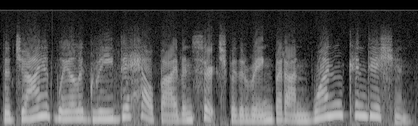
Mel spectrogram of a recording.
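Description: A woman's voice: mid-range voice, lively intonation, normal speed, a little mellow, no room sound. A woman storyteller reading scripted narration for a children's fairy tale. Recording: dull lo-fi soundtrack with music behind. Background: background music.

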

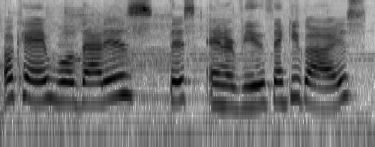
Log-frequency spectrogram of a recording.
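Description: A woman's voice: high-pitched, takes it slowly, music in the background, rough recording. A woman speaking casually as a vlog host and interviewer. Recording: faint background noise.

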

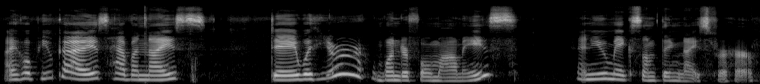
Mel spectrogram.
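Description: Bright-voiced woman reading to children. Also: on the high side, slow. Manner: expressive, explains words simply to children. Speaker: preschool story reader. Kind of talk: read-aloud storytelling for young children.

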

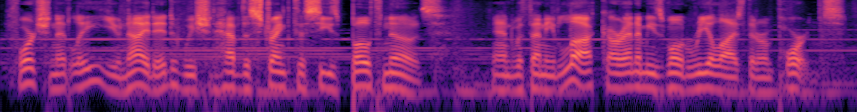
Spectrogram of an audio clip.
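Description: A man acts as a weary but brisk wizard leader in a fantasy audio drama. He lays out plans in a measured, businesslike way at a middling pitch, with music underneath. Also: fairly even intonation, natural voice. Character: brisk, weary male wizard leading a war council. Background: background music.

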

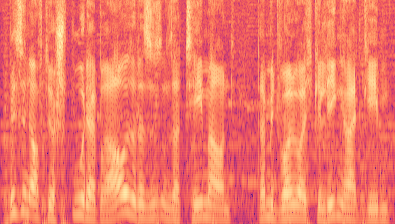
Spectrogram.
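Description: A middle-aged man with a slightly raised voice gives a measured, friendly welcome. He speaks outdoors into a handheld microphone, with light music faintly behind him. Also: a little high, darkish tone. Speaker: school staff welcoming visitors. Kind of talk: scripted welcome speech. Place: outdoors in a schoolyard. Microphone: handheld reporter mic.

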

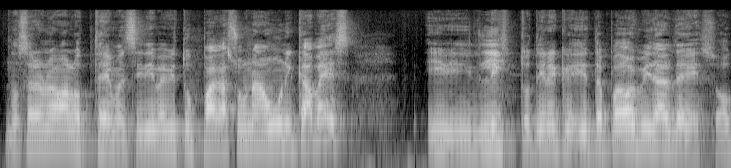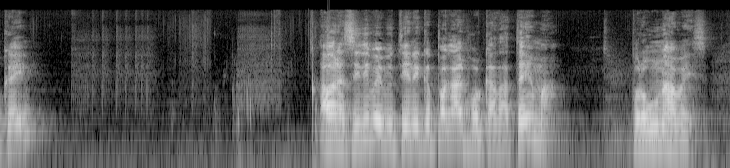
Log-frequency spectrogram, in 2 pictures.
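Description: A Dominican man with a fairly high voice for a man, talking casually on a live stream from home. He is chatty and upbeat, greets his viewers by name and answers their comments, and he repeats his points for emphasis. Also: brisk, pauses often. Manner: lively and encouraging, repeats himself for emphasis. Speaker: host of a live stream for musicians.

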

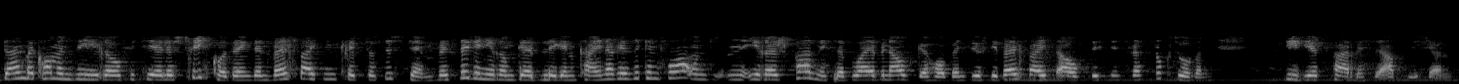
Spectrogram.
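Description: A woman's voice: mid-range voice, normal speed. Foreign-accented woman on a tinny phone line. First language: not German, speaks it as a second language. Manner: hesitant, tags phrases with questioning checks. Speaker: call-centre caller posing as financial adviser. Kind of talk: phone sales pitch, explaining. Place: phone call.

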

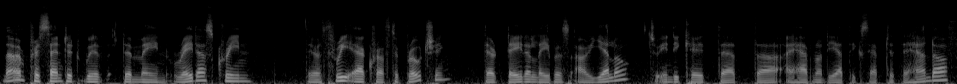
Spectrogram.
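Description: A man's voice: fairly low pitch, big pitch swings, moderate pace. A man giving a matter-of-fact, explanatory tutorial voice-over for a simulator game. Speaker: developer demonstrating a simulator game. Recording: clear background hiss.

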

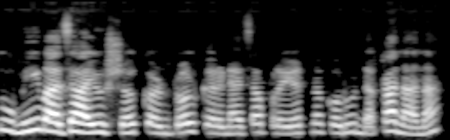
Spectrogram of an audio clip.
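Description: A woman's voice: medium pitch, a little slow, no echo, lightly acted. Woman voicing headstrong young guy, heated and insistent, dull dry sound. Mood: angry. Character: defiant young man in love, hot-tempered.

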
